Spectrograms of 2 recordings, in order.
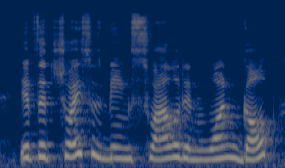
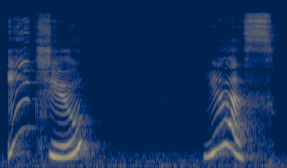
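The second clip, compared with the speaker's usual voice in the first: character voices; 12 semitones higher, 3 dB louder, much slower than usual. A narrator's reading. Porcupine asks, Poppy answers.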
